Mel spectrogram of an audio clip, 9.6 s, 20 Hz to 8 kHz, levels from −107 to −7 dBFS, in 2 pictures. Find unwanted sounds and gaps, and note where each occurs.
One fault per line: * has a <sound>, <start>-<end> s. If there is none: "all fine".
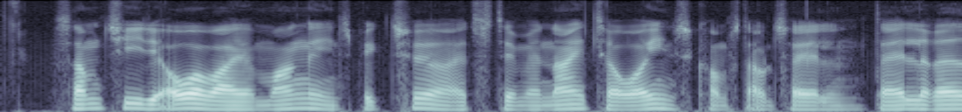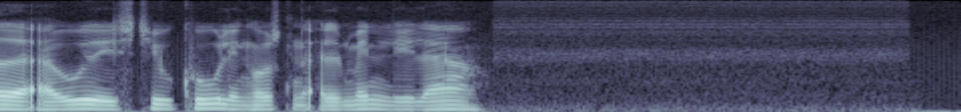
all fine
